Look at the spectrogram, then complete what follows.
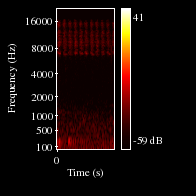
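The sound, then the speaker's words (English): A steady, high-pitched buzz of cicadas surrounding the speaker drones throughout with a slight pulsing texture, continuous and fairly quiet. No one speaks. “Uh, yes, I'll mute myself uh, to try and reduce cicada noise.”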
